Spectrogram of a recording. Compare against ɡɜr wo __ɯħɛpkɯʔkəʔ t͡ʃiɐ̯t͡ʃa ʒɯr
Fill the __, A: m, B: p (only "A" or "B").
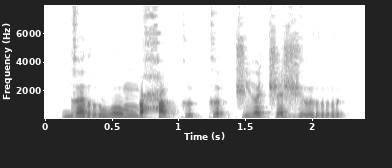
A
